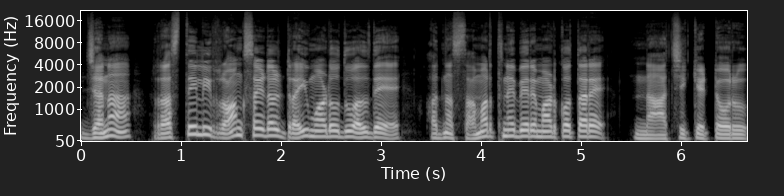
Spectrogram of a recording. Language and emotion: Kannada, disgusted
